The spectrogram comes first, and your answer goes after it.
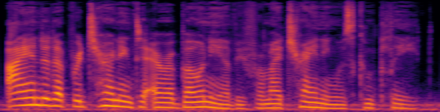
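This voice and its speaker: Coy, teasing, low-voiced woman villain. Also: animated, fast talker, a little hiss or hum. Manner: coy, teasing, sing-song. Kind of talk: video game voice acting.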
